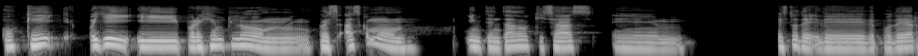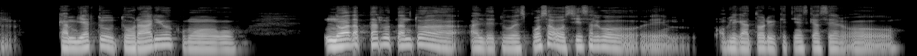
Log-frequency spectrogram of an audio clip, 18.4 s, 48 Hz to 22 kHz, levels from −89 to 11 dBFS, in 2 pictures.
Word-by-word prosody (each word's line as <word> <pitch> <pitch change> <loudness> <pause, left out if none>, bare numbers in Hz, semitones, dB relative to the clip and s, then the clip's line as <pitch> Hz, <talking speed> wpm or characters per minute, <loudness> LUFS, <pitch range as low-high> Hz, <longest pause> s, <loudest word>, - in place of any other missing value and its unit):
Okey. 155 +5 +2 0.3
Oye, 150 +3 +5
y 130 -4 +5
y, - - -1
por 130 +1 +2
ejemplo, 150 +1 +2
mm, 115 0 -1
pues, 130 -2 +1
¿has 140 0 +1
como 120 -8 0 0.4
intentado 130 +1 0
quizás, 125 +4 -2
em, 110 -3 -5 0.9
esto 130 +3 -1
de 120 -5 -1
de 110 0 0
de 110 +1 -4
poder 120 +3 -3 0.4
cambiar 120 +2 +2
tu 135 -5 -1
tu 120 - -2
horario? 135 +9 +2
¿Como 105 -3 -3 0.7
no 135 +2 +7
adaptarlo 170 +2 +1
tanto 160 +1 0
a 135 -7 +1 0.2
al 120 -1 -1
de 115 0 -4
tu 115 0 -3
esposa, 130 +4 -1
o 135 - +2
si 130 +3 -3
es 135 - -4
algo, 130 -4 -2
eh, - - -7 0.5
obligatorio 115 0 -2
que - - -11
tienes 115 0 -5
que 115 - -5
hacer?, 110 -1 -4
o 110 +2 -7
125 Hz, 135 wpm, -22 LUFS, 115-140 Hz, 0.9 s, no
